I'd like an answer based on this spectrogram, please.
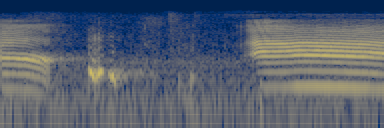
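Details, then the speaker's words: An infant's cry with a sustained, clear-toned wail, presented as a tired 'owh' cry in Dunstan baby language: tired infant cry. "en dat kun je zien je kunt het horen omdat het woord voor moe is ook en de woorden die baby's gebruikers heeft natuurlijk niet zoals onze woorden niet gebaseerd op taal"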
